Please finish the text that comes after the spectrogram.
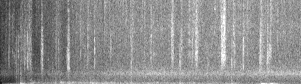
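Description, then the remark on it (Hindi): A steady downpour of heavy rain, a dense continuous hiss with scattered drops pattering on surfaces, and a low rumble swelling briefly near the end like a passing vehicle, as someone sets out on foot in the rain carrying a can to fetch petrol from a petrol pump. “तेज बारिश और पांच किलोमीटर का वॉक उफ खैर डब्बा लेकर बाहर बारिश में निकला”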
